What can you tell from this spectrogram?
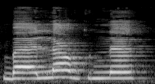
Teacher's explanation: غین کو موٹا بالکل رکھیں لیکن آواز کو نہیں لوٹائیں۔ بلغنا بلغنا، دونوں میں فرق ہے، غین کو آواز کو آپ نہیں لوٹا سکتے۔ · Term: غین ساکن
